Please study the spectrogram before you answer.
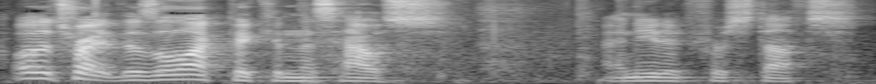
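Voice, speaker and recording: A man hosting a horror game playthrough, grumbling, swearing often and sometimes shouting when startled. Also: mid-range voice, lively intonation, brisk, husky. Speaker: host. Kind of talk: profane gaming commentary.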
